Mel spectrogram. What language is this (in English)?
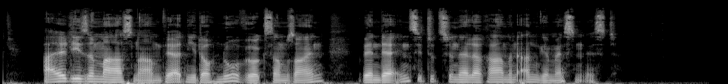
German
